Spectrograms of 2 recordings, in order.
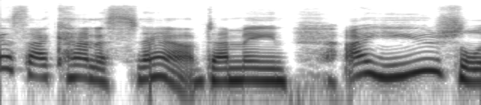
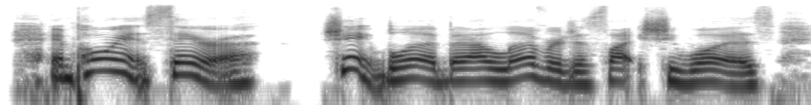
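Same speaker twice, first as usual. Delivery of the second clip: ordinary talk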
